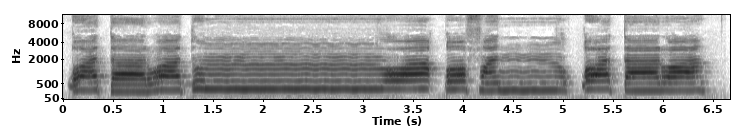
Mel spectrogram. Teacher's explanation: گول تا ہو یا ہا ہو تو اس پر ہم وقف کریں گے تو آخر پر ہا کی آواز ہی آئے گی، تا کو نہیں پڑھیں گے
